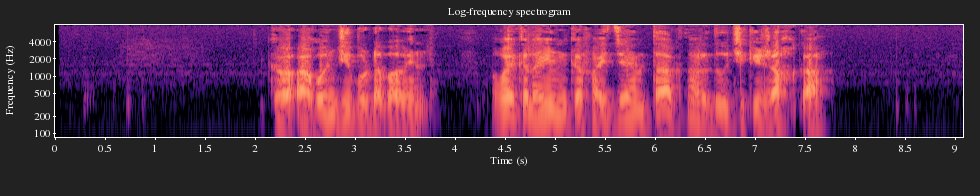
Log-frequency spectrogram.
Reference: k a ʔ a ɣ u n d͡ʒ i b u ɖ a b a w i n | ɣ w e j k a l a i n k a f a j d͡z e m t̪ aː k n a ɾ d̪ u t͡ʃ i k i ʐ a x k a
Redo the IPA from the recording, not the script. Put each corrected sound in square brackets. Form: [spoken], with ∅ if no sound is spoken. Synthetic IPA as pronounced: k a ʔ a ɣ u n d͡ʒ i b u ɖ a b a w i n | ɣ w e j k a l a i n k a f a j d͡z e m t̪ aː k n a ɾ d̪ u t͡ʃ i k i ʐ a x k a

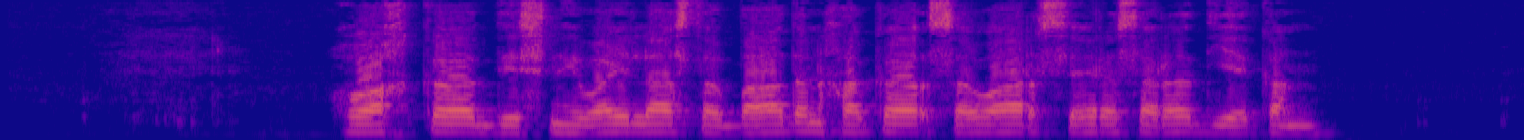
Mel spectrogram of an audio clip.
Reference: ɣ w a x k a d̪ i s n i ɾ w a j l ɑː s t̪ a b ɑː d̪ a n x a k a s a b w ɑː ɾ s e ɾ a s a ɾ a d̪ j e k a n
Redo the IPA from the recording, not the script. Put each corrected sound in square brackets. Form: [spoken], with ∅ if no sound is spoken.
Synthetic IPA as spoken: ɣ w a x k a d̪ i s n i [∅] w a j l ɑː s t̪ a b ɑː d̪ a n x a k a s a [∅] w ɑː ɾ s e ɾ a s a ɾ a d̪ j e k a n

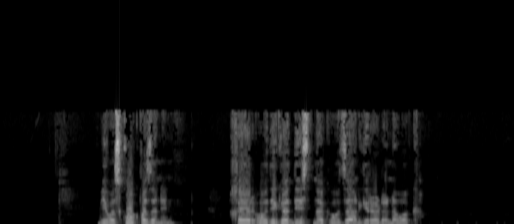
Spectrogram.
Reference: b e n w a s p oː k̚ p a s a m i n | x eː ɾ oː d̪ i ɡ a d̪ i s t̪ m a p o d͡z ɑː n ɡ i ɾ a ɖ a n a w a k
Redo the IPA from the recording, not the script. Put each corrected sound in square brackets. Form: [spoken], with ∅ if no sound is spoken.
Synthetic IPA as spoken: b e [∅] w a s [k] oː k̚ p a [z] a [n] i n | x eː ɾ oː d̪ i ɡ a d̪ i s t̪ [n] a [k] o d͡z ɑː n ɡ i ɾ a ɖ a n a w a k

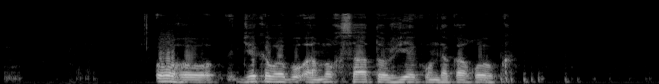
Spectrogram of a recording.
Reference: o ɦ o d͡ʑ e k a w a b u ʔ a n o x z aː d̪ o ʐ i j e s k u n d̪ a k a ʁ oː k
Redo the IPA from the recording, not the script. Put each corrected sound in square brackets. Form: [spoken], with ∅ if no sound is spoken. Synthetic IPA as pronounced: o ɦ o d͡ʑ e k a w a b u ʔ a [m] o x [s] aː [t̪] o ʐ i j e [∅] k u n d̪ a k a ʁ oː k

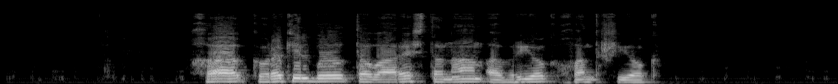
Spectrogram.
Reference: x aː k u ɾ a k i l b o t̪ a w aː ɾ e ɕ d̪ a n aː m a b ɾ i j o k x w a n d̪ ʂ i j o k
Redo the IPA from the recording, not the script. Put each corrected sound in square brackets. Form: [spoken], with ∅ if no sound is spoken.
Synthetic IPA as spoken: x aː k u ɾ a k i l b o t̪ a w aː ɾ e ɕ [t̪] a n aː m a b ɾ i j o k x w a n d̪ ʂ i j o k

